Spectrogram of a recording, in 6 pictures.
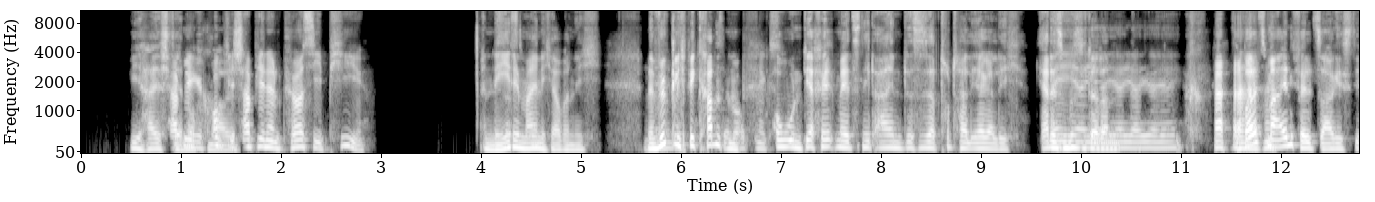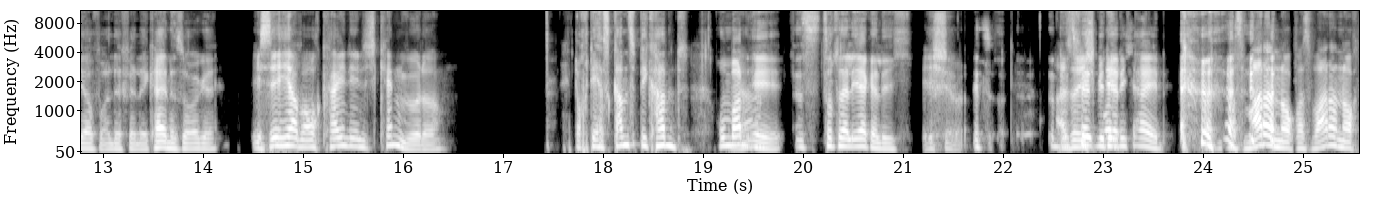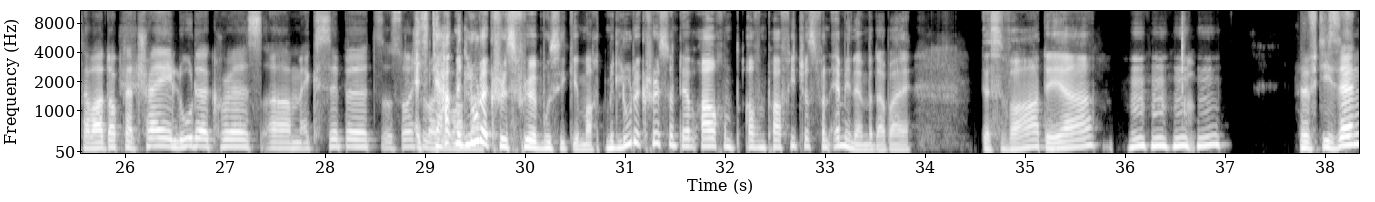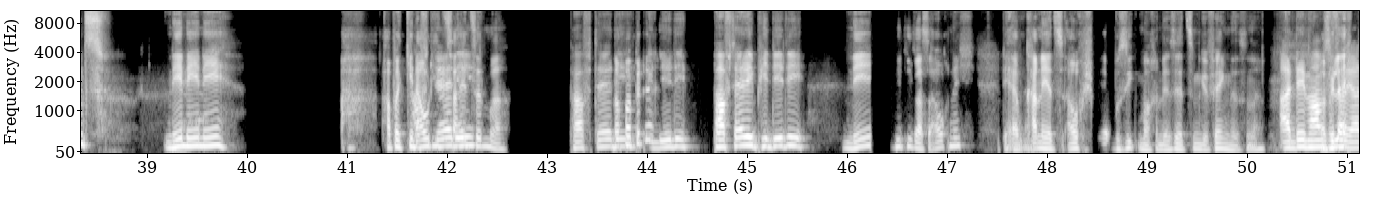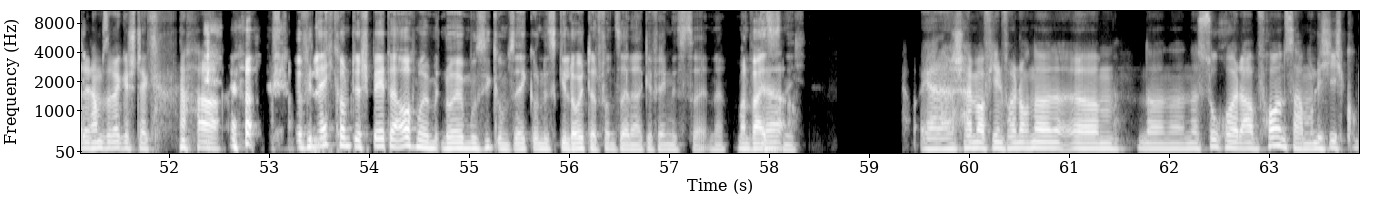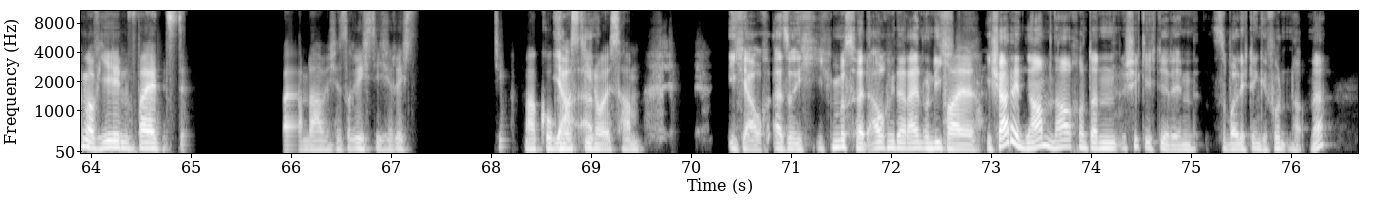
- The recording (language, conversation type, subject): German, podcast, Hörst du heute andere Musikrichtungen als früher, und wenn ja, warum?
- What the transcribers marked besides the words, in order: other background noise; chuckle; laugh; drawn out: "Oh"; chuckle; unintelligible speech; unintelligible speech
